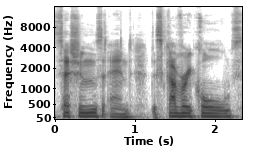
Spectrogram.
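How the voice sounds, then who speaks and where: Very clean recording with a silent background, featuring a man with an Australian accent. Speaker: former bookkeeper, tech entrepreneur. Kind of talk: tutorial. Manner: casual, hesitant with fillers.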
